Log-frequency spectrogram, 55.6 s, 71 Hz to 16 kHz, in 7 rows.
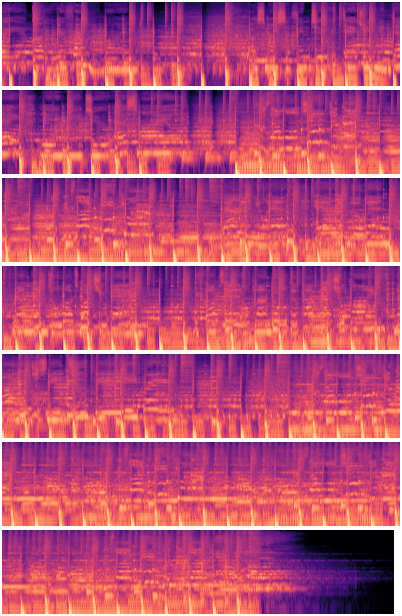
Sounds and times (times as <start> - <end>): Music: 0.0 - 55.6.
